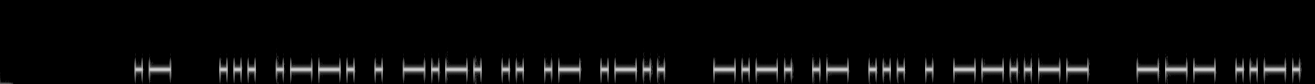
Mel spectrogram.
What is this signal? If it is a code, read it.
Morse code, heard as a keyed tone, about 17 wpm, 700 Hz. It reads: A SPECIAL CASE, OF
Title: Sentences from Top 1000 Words - Review Part 3 - 17wpm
